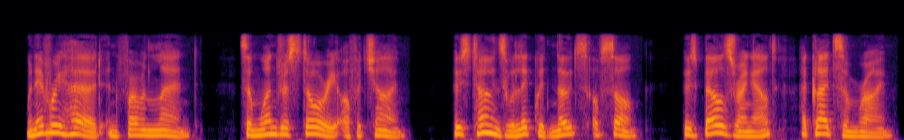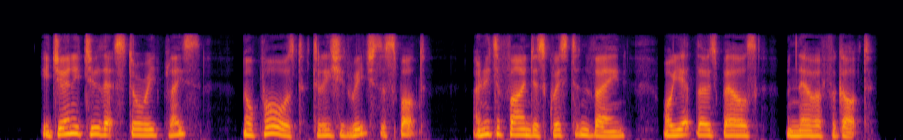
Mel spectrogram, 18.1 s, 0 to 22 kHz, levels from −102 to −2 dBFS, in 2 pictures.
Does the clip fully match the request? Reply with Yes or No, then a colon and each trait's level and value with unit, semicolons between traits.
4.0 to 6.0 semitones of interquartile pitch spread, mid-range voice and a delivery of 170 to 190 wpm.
Yes: average, 4.3 semitones; medium, 155 Hz; average, 180 wpm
